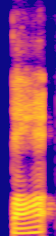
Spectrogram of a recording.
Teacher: പ എന്ന് പറയുമ്പോൾ നമ്മൾ 2 ചുണ്ടും എന്ത് ചെയ്യുന്നുണ്ട്? ഒരുമിച്ച് അടയുന്നുണ്ട്. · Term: ഓഷ്ട്യം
